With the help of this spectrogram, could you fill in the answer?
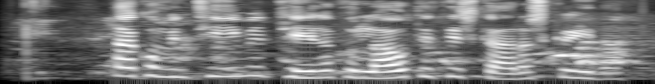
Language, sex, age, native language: Icelandic, female, 40-49, Icelandic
